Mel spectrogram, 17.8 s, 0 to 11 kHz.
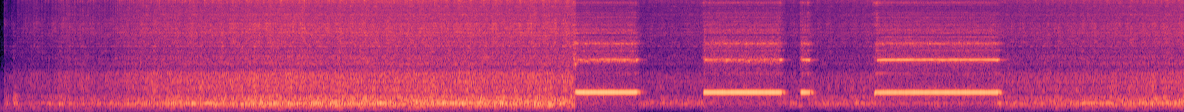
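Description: Steam-locomotive sounds from an electric Porter 0-4-0 model locomotive: a steady hiss builds over the first few seconds. Then a single-note steam whistle blows four times, the third very short and the last the longest, and the hiss carries on after it.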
